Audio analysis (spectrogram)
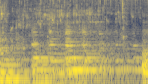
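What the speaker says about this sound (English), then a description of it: "I'm going to add water almost to the top." Water poured from a container into cups, a steady, close pouring stream that runs continuously with a brief splash near the end.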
